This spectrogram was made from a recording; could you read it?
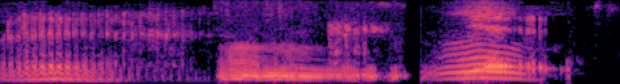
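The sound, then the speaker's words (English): A person imitates a cat's purr with three rolling, growly vocal bursts, the last rising a little louder before trailing off. No other sounds accompany it. “Let me know if you need that purr.”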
